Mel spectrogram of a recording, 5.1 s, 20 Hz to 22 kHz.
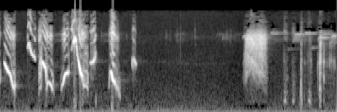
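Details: Lyrebird singing close up on Ben Ricketts, 16 November 2022, 9 AM: a string of loud, sharply descending whistled sweeps, a short gap, then a noisy burst and thin high whistles.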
